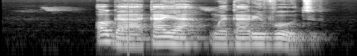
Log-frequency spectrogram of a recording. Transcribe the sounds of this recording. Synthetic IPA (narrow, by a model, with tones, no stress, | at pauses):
ɔ˦ɡa˨a˨ka˦ja˦ŋʷe˦ka˦ɾi˦vo˦˨tu̥˨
